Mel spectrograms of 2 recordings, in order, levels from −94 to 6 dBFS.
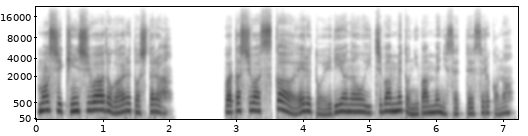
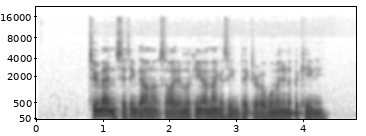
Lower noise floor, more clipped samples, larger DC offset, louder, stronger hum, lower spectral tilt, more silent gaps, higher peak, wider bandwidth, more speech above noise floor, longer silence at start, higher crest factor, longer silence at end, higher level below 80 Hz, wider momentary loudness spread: first, under -90 dBFS vs -70 dBFS; neither; neither; about the same, -23 LUFS vs -22 LUFS; neither; second, -4.5 dB/octave vs -8 dB/octave; first, 2.08-2.81 s, 3.53-3.59 s vs none; about the same, -6 dBFS vs -6 dBFS; first, 18.5 kHz vs 15.5 kHz; first, over 68 dB vs 49 dB; second, 0 s vs 0.8 s; about the same, 16 dB vs 16 dB; second, 0.1 s vs 0.45 s; second, -60 dBFS vs -50 dBFS; first, 10 LU vs 6 LU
